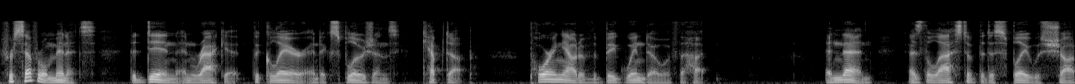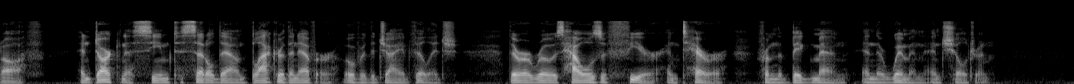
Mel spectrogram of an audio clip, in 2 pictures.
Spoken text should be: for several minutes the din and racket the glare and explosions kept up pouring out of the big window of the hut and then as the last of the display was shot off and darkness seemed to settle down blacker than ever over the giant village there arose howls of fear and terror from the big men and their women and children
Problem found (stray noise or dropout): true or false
false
